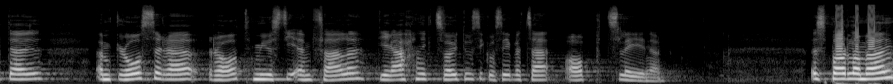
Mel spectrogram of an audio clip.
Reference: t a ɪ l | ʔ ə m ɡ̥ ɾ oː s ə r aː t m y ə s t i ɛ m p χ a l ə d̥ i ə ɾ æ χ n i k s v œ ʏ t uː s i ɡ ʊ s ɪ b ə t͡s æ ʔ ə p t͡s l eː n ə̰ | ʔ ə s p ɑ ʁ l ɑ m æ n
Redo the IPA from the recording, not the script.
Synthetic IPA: t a ɪ l | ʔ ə m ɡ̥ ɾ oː s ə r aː t m y ə s t i ɛ m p f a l ə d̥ i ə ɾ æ χ n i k t͡s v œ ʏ t uː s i ɡ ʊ s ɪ b ə t͡s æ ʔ ɑ p t͡s l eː n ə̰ | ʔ ə s p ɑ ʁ l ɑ m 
